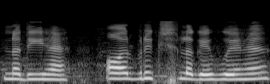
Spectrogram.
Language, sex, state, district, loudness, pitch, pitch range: Hindi, female, Punjab, Pathankot, -14 LUFS, 245 Hz, 235-265 Hz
